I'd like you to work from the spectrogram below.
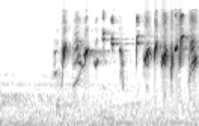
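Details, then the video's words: European goldfinch song for training other goldfinches, a short, rapid, bright twitter of chirps and tinkling notes starting after a brief silence. "SAKA KUŞU HUYLANDIRMA"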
